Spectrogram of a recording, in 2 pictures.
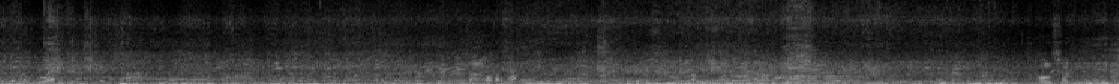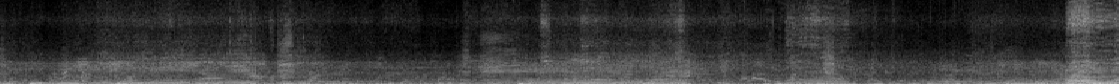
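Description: A motocross motorcycle engine revs loudly, rising and falling in pitch.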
